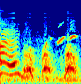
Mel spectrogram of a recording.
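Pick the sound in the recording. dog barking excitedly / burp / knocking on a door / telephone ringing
dog barking excitedly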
